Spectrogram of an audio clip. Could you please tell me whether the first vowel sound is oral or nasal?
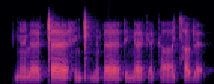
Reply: nasal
